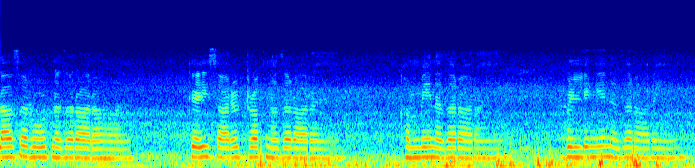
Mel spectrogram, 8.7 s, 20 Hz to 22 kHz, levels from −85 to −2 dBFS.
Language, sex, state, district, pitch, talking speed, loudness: Hindi, female, Bihar, Sitamarhi, 185 Hz, 165 wpm, -26 LUFS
